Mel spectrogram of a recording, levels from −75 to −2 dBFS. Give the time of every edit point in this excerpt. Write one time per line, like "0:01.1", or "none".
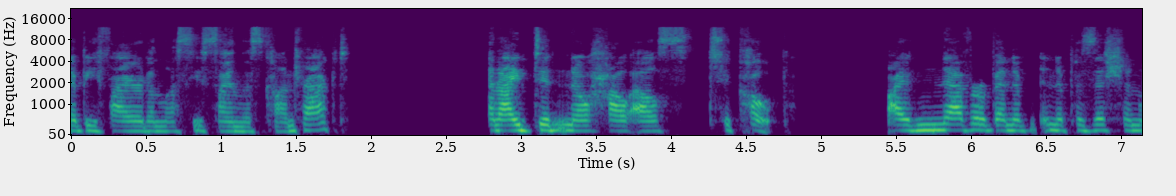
0:05.4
